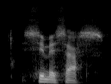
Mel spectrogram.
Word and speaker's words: Tsimikas: A bit of to me to you between Thiago and I know his name, I just can't pronounce it. Tsimikas, that's it.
